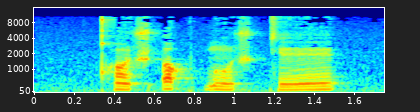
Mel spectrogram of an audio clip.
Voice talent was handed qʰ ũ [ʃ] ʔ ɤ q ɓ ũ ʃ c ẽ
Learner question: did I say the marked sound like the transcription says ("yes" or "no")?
yes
